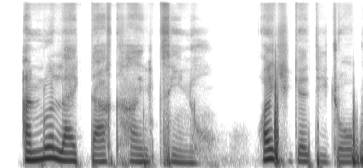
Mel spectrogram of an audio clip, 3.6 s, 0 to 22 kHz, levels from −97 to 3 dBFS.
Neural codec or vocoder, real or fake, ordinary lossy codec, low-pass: autoencoder, 48 kHz, 128 numbers a frame, DAC-VAE, trained on Japanese speech; fake; none; none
